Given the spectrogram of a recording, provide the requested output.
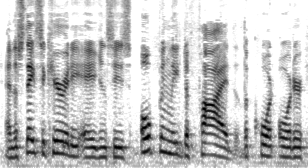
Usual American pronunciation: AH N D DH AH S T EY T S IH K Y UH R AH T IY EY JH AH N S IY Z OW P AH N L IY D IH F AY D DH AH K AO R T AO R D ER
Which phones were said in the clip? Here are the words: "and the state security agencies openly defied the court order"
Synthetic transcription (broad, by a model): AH N DH AH S T EY T S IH K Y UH R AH T IY EY JH AH N S IY Z OW P AH N L IY D IH F AY D DH AH K AO R T AO R D ER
